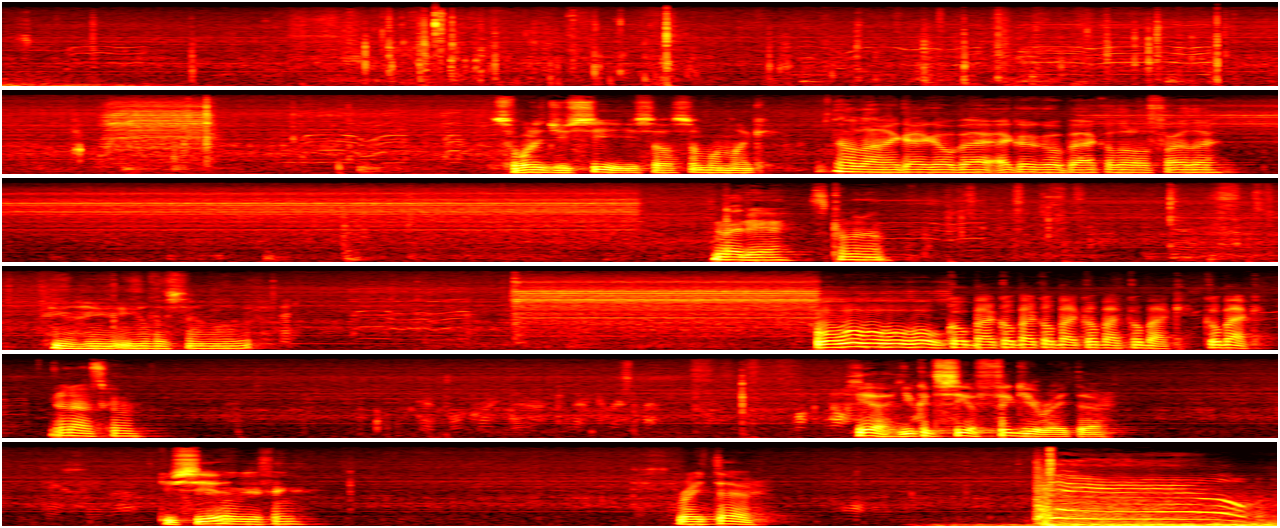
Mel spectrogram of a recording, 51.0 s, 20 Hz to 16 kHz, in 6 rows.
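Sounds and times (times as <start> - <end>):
tape rewinding whine: 0.0 - 13.6, 14.2 - 24.7, 25.8 - 38.6, 48.4 - 49.5
camcorder clicks: 6.1 - 8.2, 9.0 - 10.9.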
